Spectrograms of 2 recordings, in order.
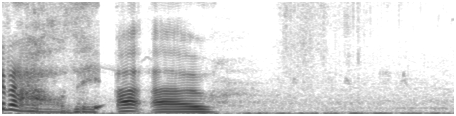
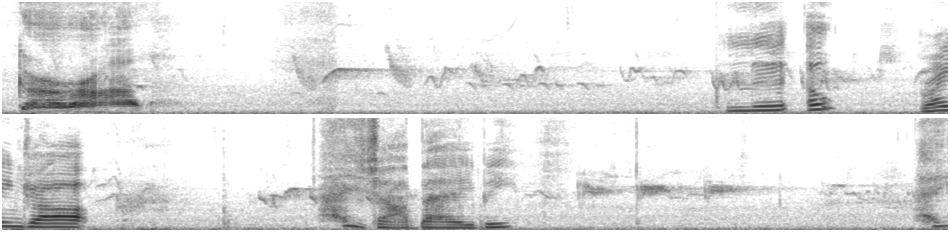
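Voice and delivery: much higher calling pet voice; 6 semitones higher than usual. Real, not acted. Owner calling her cat in the garden, high and sweet. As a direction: call up sweetly to your cat.

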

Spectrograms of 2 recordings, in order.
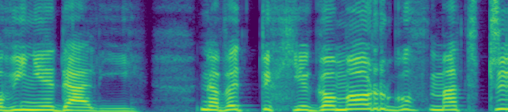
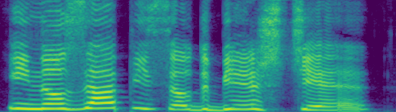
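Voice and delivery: very high, strained tearful cry; through tears; 6 dB louder than usual. A narrator's reading. Tearful daughter-in-law demanding the deed back, high and upset. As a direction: throw it in loudly through tears. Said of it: "dorzuciła przez łzy Hanka".

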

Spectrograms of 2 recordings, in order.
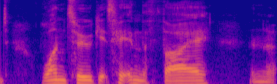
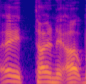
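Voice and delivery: mock call-out; 6 semitones higher, 5 dB louder than usual. Mate calls out in the bar.

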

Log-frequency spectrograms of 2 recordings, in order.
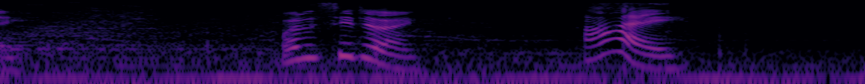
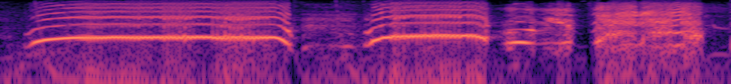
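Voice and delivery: panicked scream, loud and high; panicking gamer; 11 semitones higher, 16 dB louder, slower than usual. Real, not acted. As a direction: yell in terror at the screen. Jumpscare panic in game.

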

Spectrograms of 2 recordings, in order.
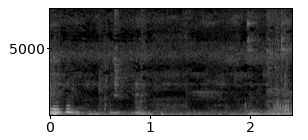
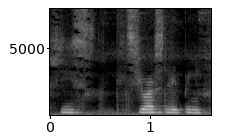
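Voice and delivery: whisper; 5 dB quieter than usual. Real, not acted. Cat asleep nearby.

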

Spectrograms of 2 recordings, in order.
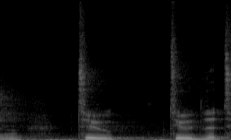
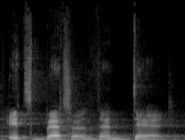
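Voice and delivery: "it's better than dead" slow and louder, spaced out; timed delivery; 6 dB louder, slower than usual. Shown as a demonstration. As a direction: place each word with timing. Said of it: "You have to time that kind of thing".

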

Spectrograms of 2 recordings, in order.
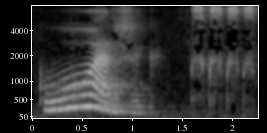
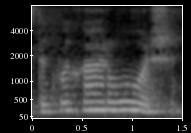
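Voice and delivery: usual speaking voice

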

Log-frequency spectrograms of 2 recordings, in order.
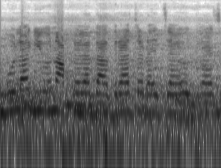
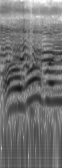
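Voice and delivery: नाटकी रडणं; 6 semitones higher than usual. Retold or imitated. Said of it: "कशी रडते?".

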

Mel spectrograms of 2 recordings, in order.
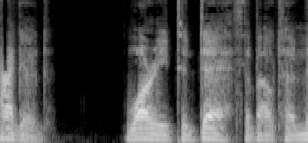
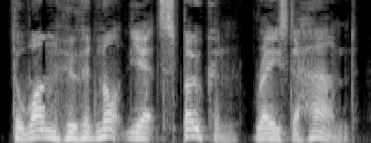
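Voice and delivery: ordinary delivery, nothing marked

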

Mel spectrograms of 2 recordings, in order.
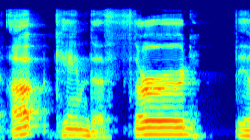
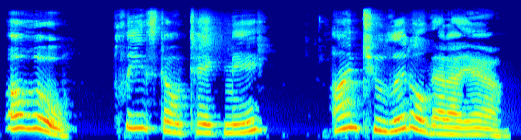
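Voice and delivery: high, soft pleading little goat; tiny goat voice; 10 semitones higher, 10 dB quieter than usual. Acted. Tiny goat begs troll.

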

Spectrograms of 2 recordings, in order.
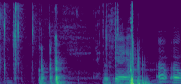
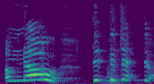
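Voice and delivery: overwhelmed laugh; 8 semitones higher, 4 dB louder than usual. Real, not acted.

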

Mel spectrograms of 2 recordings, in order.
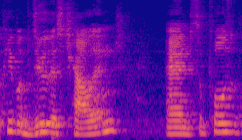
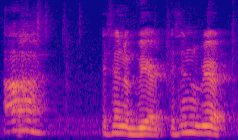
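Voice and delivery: peeling mask off chin; through a face mask. Real, not acted. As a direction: stiff mask around lips. Seen 1: grey peel-off mask covers face; hands pull it at chin throughout.

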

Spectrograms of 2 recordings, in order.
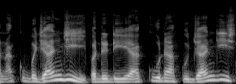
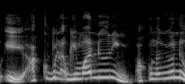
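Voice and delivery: high, frightened self questioning; mild retold panic; 9 semitones higher, 4 dB quieter than usual. Floating man asks himself in mild panic. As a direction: ask yourself where you are going, lost and scared.

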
